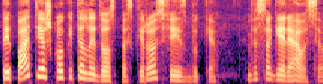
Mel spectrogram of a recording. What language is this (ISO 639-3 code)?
lit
